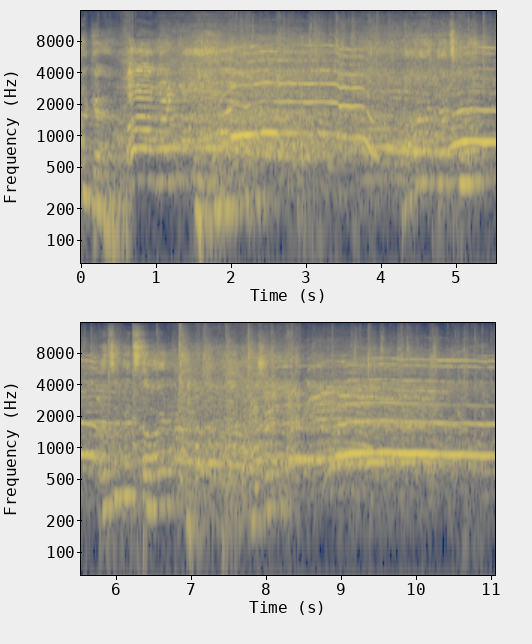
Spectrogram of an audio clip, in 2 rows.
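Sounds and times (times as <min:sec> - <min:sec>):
crowd cheering: 0:00.4 - 0:11.0
person cheering high: 0:00.6 - 0:05.9.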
